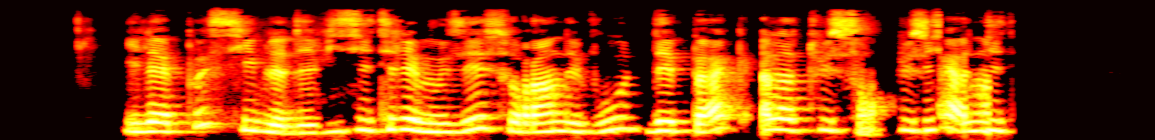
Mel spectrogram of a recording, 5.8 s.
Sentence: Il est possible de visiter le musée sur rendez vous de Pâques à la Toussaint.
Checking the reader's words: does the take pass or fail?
fail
